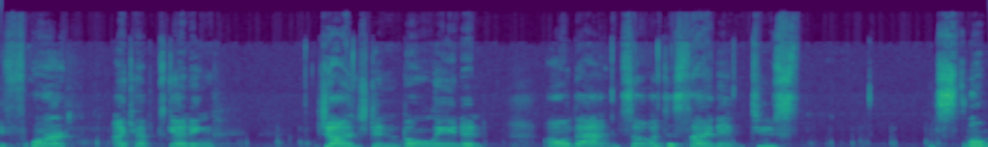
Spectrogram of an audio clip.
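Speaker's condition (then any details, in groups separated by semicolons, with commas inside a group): Cerebral palsy; spastic, uses wheelchair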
